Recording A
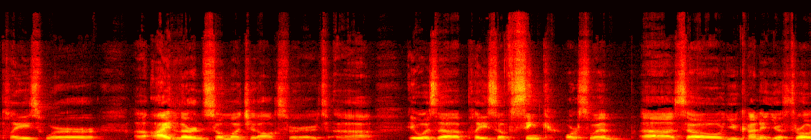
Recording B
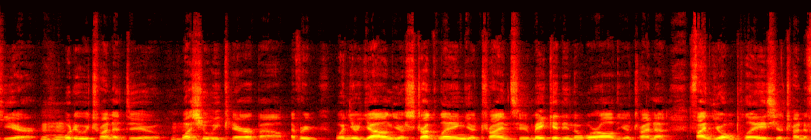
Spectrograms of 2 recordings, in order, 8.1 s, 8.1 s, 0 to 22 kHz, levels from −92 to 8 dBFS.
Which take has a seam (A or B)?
B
